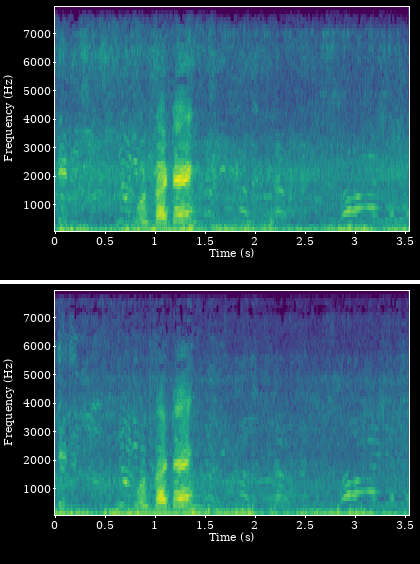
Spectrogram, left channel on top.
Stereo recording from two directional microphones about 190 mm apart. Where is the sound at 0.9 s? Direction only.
45° right (ahead or behind).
